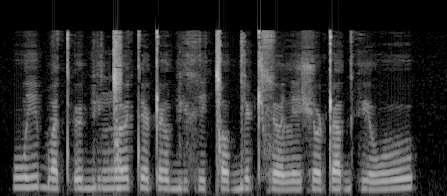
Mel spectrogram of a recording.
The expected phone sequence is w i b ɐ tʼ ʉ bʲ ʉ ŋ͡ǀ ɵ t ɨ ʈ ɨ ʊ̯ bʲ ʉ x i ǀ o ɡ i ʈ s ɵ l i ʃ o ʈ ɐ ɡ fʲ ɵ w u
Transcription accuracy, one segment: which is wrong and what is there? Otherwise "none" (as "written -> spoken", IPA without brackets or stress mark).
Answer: none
